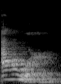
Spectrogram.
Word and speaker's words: hour: is etc etc but if the h is silent we need to use an now there are a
